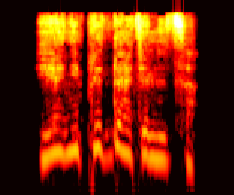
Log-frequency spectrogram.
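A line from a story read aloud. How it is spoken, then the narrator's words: Woman's exclamation. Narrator (Russian): воскликнула женщина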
